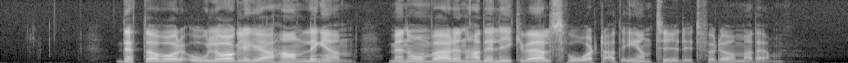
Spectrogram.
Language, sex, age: Swedish, male, 36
